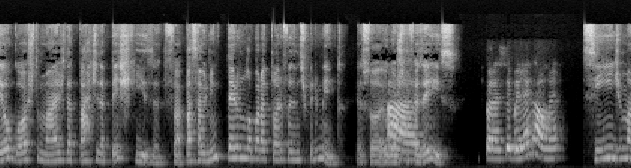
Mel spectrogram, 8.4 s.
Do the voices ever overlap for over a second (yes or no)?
no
